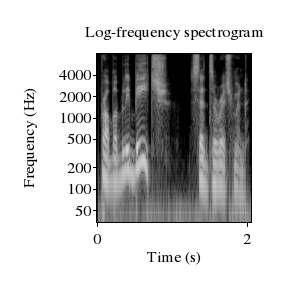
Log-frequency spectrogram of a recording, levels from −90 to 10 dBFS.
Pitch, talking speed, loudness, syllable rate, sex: 140 Hz, 145 wpm, -18 LUFS, 4.7 syllables/s, male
